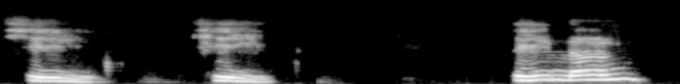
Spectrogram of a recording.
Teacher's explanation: going to have a really strong he. It's coming from right above your voice box.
